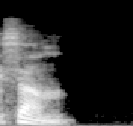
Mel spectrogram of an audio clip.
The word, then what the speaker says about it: Sumn: This is Shake Some. I'm going to say, assume that the N is silent. It's Shake, S-U-M-N.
